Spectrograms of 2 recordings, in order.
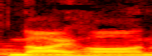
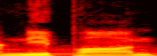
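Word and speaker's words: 日本: Origin of the sun pronounced Nihon or Nippon depending on the context and level of formality.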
